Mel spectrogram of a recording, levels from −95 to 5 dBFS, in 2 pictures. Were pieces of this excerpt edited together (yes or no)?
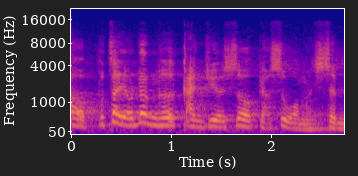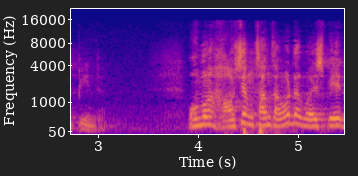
yes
